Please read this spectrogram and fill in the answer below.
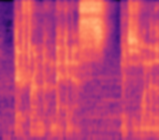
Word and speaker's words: Mechanus: Um they're from Mechanis plain clockwork probability and you also notice that um it is slightly arcane in nature. Okay. And so you have studied them before. They're from Mechanus, which is one of the planes.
